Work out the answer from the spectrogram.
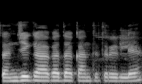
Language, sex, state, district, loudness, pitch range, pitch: Kannada, male, Karnataka, Dharwad, -16 LUFS, 165-180 Hz, 170 Hz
